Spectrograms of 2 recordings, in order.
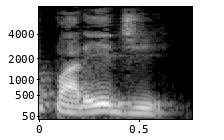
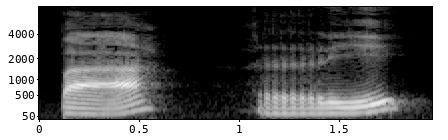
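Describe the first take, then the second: First: Said in the usual way. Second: "parede" split slowly into pa, re, de; syllable by syllable. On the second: Shown as a demonstration. Teacher separating a word for students, "parede" syllable by syllable. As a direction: sound out "parede" with a clear pause after each syllable. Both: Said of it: "Se eu separo parede".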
